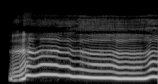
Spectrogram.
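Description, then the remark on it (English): A person voices a drawn-out, whiny yawn in imitation of the yawn just given by Stinky, starting with a quick rising yelp and settling into a long, steady, slightly wavering tone before lifting again at the end. “Literally, that's what she just sounded like.”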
